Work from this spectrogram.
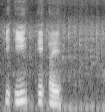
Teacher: अग्र स्वर कौन से हैं? वे स्वर जिनके उच्चारण जीभ का अग्रभाग सक्रिय रहता है उन्हें क्या बोलते हैं? अग्र स्वर कहलाते हैं।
